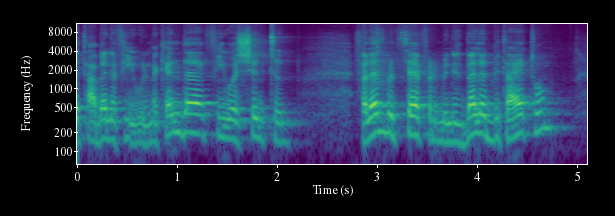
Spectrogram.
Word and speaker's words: Washington: دي بتتنطق واشنطن. اوكي جينا سايلنت.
